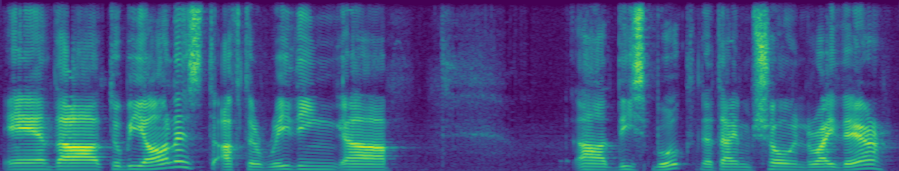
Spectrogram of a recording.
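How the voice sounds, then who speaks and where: Guy w heavy spanish accent, native spanish speaker, kinda halting and rambly, just chatting unscripted for his gaming video. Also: fairly high pitch, bright, forceful tone, smooth. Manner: hesitant, halting, rambling delivery. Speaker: video host, war-gaming enthusiast. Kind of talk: casual, unscripted game and book commentary.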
